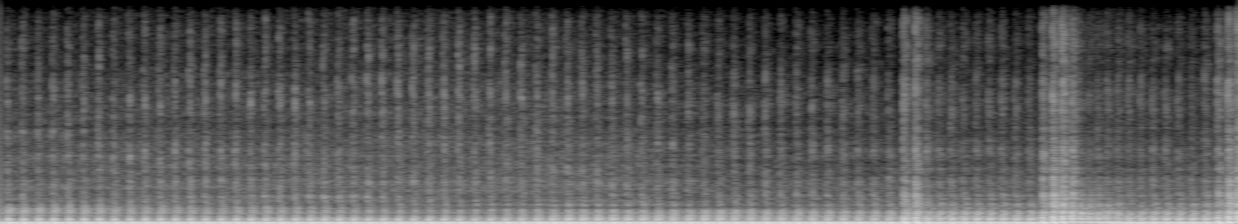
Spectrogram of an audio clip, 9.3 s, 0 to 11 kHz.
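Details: 1982 Honda Magna V45 VF750C warmed up after an oil change, choke zip-tied open: deep, loud, choppy low-pitched idle pulsing about three beats a second with no muffling, running without a muffler.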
